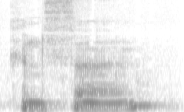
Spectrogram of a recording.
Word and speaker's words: confirm: that here's the word confirm and again the o in the con is pronounced in english like a schwa an uh sound but there's also the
